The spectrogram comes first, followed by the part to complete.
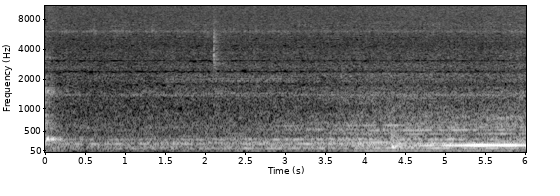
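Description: Near silence with faint room noise, then from about four seconds in a faint, steady, low closed-mouth hum at the pitch of a woman's voice that slowly grows louder.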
